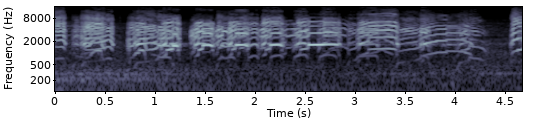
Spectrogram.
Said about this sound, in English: Not to mention, while driving a car, you can't just relax and tune in to the birds all around you.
